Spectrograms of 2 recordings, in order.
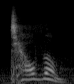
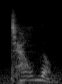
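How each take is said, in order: First: Repeated with more voice on "them"; second, firmer urging. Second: Much softer, almost breathed; hushed push to tell others; soft urging. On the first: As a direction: press "Tell them" a little harder. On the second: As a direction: drop right down and urge it quietly. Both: Shown as a demonstration.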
